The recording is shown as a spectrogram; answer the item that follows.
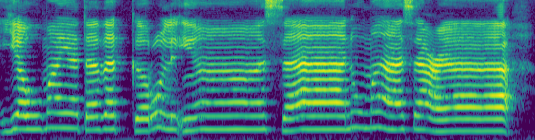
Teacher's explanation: یو یہاں پر واولین ہے تو کھینچیں گے نہیں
